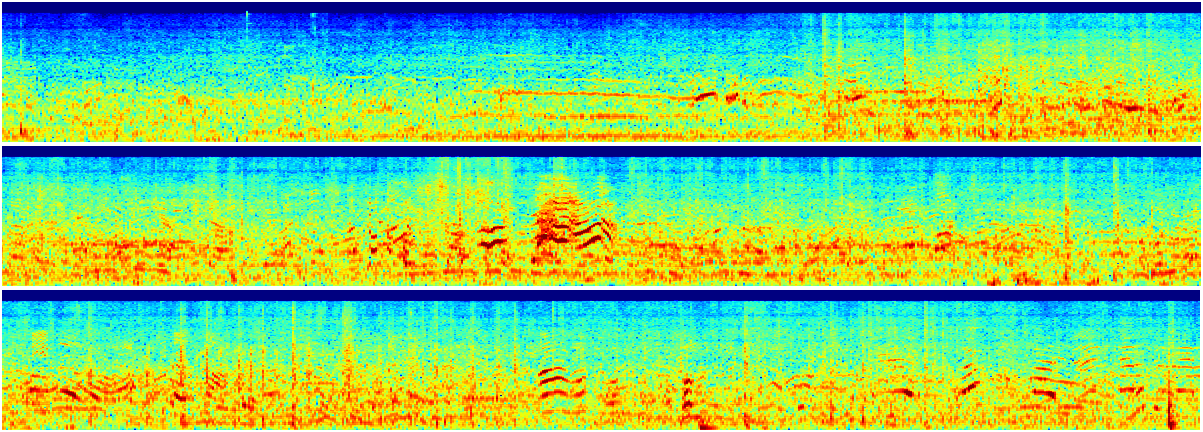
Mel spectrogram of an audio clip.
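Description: Children's and adults' voices calling out and chattering while sledding down a snow slope, with one louder, high-pitched cry about halfway through.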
